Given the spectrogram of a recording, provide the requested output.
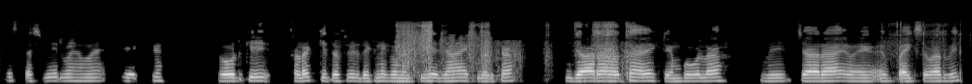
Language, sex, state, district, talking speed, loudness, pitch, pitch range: Hindi, male, Jharkhand, Jamtara, 205 wpm, -18 LUFS, 155 Hz, 150-165 Hz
